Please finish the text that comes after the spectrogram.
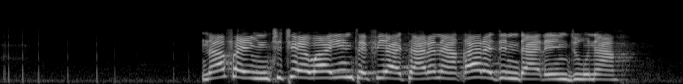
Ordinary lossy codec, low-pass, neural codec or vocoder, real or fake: none; 5.4 kHz; autoencoder, 48 kHz, 128 numbers a frame, DAC-VAE, trained on Japanese speech; fake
